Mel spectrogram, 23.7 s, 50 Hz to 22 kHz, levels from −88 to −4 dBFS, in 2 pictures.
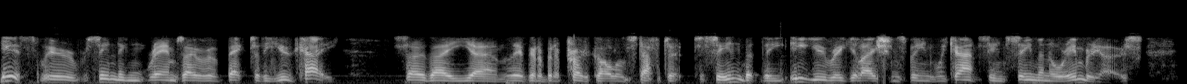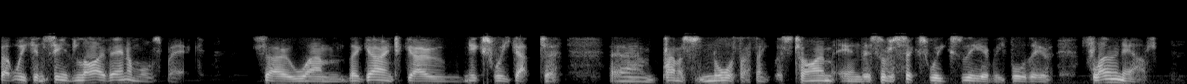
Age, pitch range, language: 60-79, 100-120 Hz, English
